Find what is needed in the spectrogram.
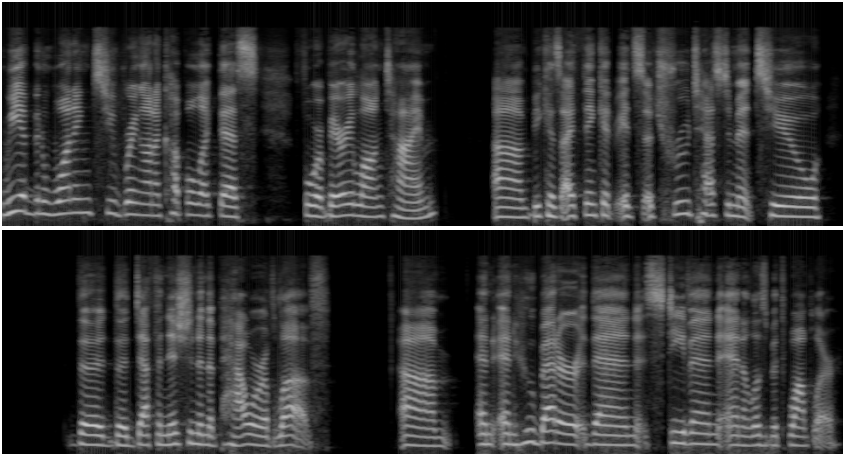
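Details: Adult woman, host speaking; normal speech.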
